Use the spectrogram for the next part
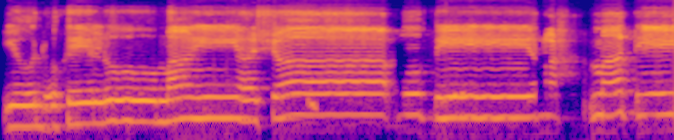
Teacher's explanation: Hinya dipanjangkan, lunya dipanjangkan. Lya tidak panjang, tinya tidak panjang.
